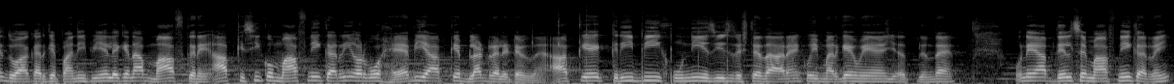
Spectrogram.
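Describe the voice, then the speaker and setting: A man speaking as a spiritual healer on a podcast, giving calm advice and often repeating phrases like a sermon. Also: a little high, faint music behind.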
